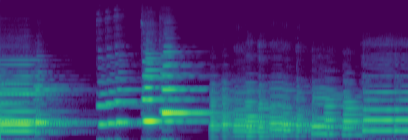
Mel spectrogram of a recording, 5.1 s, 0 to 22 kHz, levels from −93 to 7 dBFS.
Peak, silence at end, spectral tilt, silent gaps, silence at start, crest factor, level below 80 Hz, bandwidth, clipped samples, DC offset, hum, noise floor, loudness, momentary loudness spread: -4 dBFS; 0 s; -6 dB/octave; none; 0 s; 18 dB; -64 dBFS; 6 kHz; under 0.1%; under 0.1%; none; -44 dBFS; -21 LUFS; 17 LU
